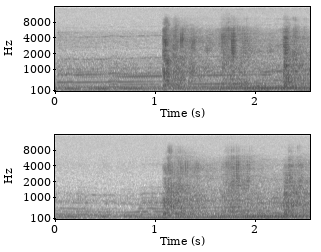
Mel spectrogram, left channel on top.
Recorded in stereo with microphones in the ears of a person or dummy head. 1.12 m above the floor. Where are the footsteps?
65° left (ahead or behind), 9 m; by 2.4 s 70° left (ahead or behind), 8 m.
